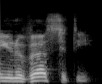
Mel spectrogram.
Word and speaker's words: university: ali works at a university the word university starts with the letter u and it is pronounced ye so it is not a vowel sound so it is preceded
